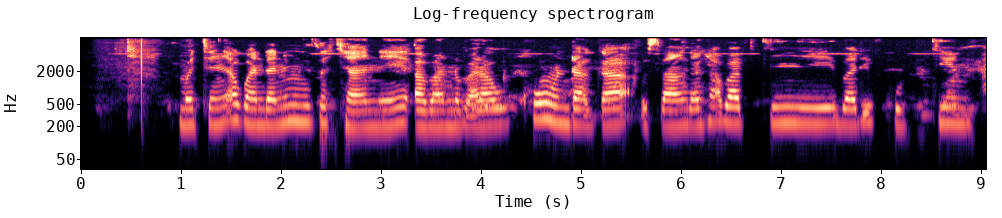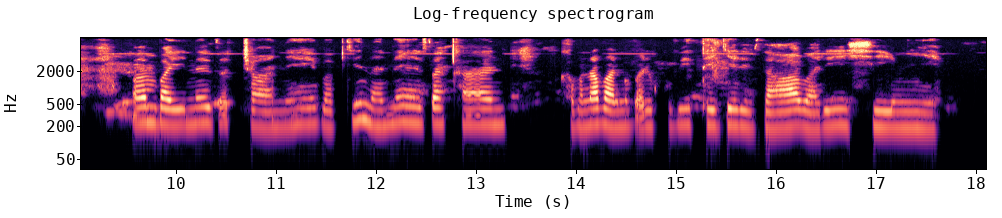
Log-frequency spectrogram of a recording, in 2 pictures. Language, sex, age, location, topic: Kinyarwanda, female, 25-35, Musanze, government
